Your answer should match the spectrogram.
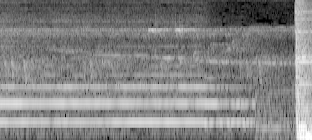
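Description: Background music: a flute holding one long note that slowly fades out.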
